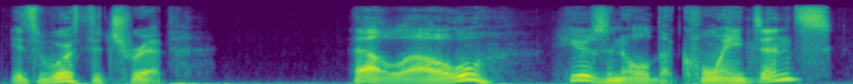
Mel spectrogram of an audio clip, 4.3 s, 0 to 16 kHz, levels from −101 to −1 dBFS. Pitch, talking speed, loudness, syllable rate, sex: 130 Hz, 125 wpm, -17 LUFS, 4.4 syllables/s, male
